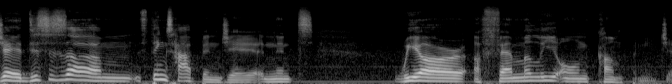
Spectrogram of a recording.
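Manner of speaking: slow, very bad put-on Italian accent. Retelling what she said to him, in a bad Italian accent. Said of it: "I'm going to do the worst Italian accent".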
